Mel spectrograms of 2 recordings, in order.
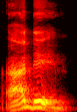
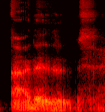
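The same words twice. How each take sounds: First: Loud denial. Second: Breathy whisper, barely voiced; whispered denial. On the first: Streamer protests loudly to teasing chat. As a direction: shout the denial back at chat. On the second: Streamer whispers the denial back to teasing chat. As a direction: drop to a sly whisper. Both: Real, not acted.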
